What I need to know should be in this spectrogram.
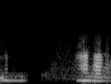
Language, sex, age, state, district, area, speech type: Goan Konkani, female, 45-60, Goa, Murmgao, urban, conversation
